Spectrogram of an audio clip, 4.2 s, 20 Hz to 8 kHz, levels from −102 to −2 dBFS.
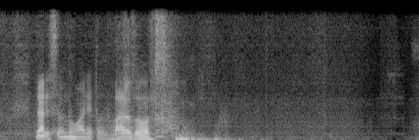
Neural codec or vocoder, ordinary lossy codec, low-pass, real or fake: codec, 16 kHz in and 24 kHz out, 0.6 kbps, FireRedTTS-2 codec; none; 7.2 kHz; fake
